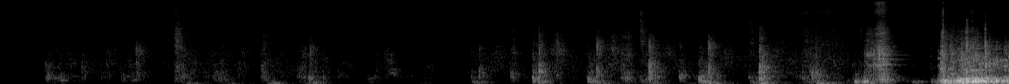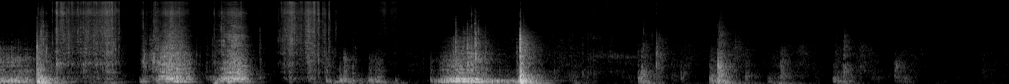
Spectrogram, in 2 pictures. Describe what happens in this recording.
I walked up to the drawer, opened it, moved around the contents, and then I’ve closed it and walked away.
